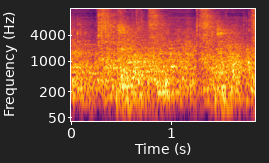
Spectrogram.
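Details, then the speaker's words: 1912 Otto 150 hp single-cylinder gas engine water pump running: slow heavy thumps about twice a second in an even chugging beat; normal running, though the exhaust flex joint is blown out and leaks. "Oh yeah, it's chooching, it's chugging."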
